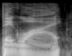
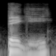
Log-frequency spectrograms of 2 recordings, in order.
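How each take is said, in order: First: It is said as 'big' plus the letter 'why'. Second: It is said as one word ending in 'ee'. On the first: The speaker calls it right. "But no, it's Big Y" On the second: The speaker calls it wrong. "How do you pronounce that? Biggie"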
